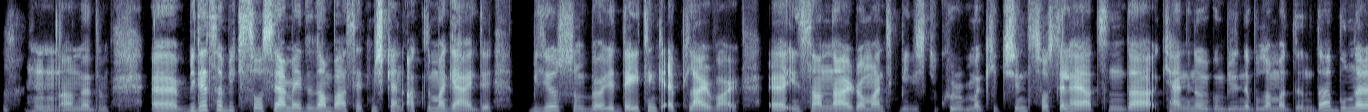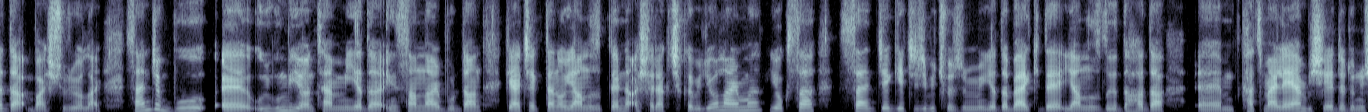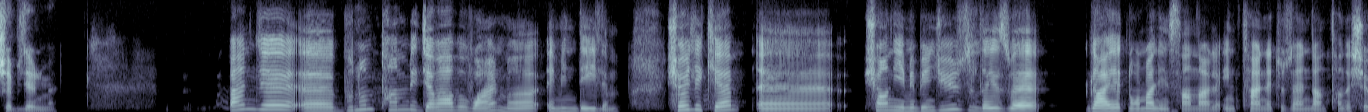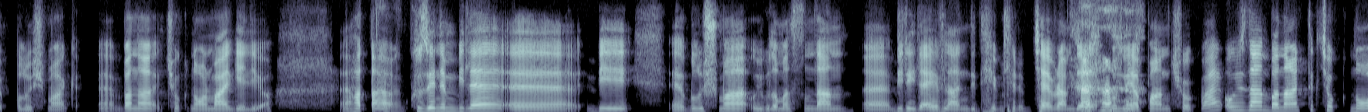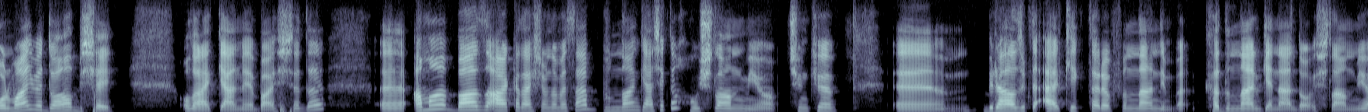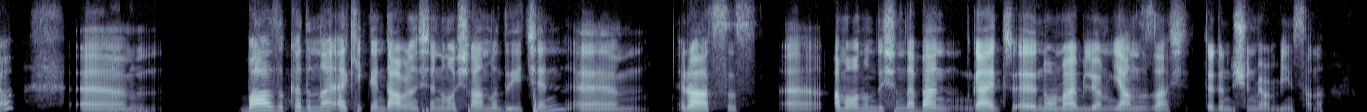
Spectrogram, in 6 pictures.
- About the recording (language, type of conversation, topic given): Turkish, podcast, Yalnızlık hissettiğinde bununla nasıl başa çıkarsın?
- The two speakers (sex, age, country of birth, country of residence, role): female, 25-29, Turkey, Belgium, host; female, 25-29, Turkey, France, guest
- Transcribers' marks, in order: chuckle; in English: "dating app'ler"; tapping; other background noise; chuckle; unintelligible speech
